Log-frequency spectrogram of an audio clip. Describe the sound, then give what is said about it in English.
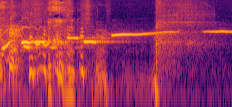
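Whistling by a man: one long, high note held steadily and creeping slightly upward, broken by a brief lower burst before the tone resumes alone. “because this guy's whistling”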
